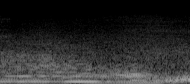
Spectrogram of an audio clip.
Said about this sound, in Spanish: tenemos bastante hecho, por Dios bendito, con estas motos. Menos mal que estoy en una hora, estoy bien temprano por la mañana. Según yo, a esta hora no pasaba nada, pero por Dios bendito.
